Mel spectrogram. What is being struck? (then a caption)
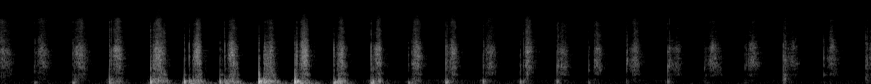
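Cardboard sheet. A flat, hand-sized piece of brown cardboard held close to the microphone is scratched with fingernails in 23 quick, rhythmic strokes. Each stroke makes a short, dry, raspy scrape spread across mid and high tones, with a faint low hum underneath. The strokes are loudest in the middle and fade slightly toward the end.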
